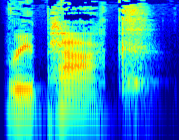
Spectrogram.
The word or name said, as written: repack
